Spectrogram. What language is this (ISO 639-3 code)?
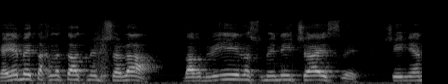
heb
